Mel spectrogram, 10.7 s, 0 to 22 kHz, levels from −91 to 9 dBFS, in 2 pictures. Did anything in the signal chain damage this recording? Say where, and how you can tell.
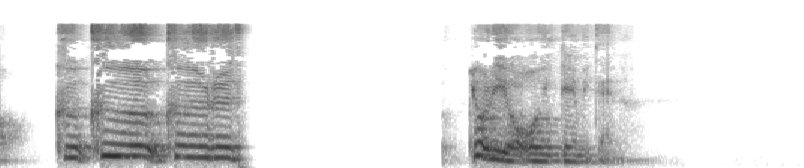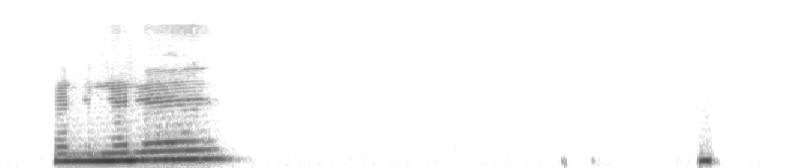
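Yes. At the network stage, there is a long network dropout, likely a run of lost packets, from about 1.59 s to 2.98 s. The receiver's concealment stretches the last sound into a fading buzz, and after about a tenth of a second it leaves about 1.26 s of near-silence. Speech then resumes with about 1.36 s of material simply gone. The audio arrives through an Opus call path at 48 kbps, band-limited to 12 kHz.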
